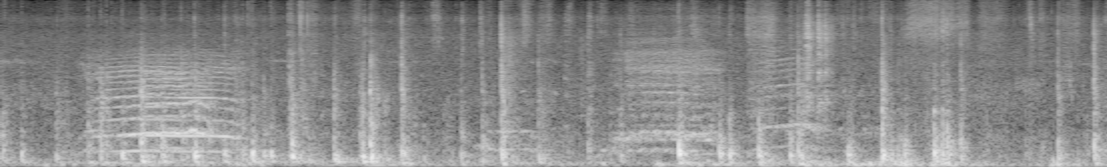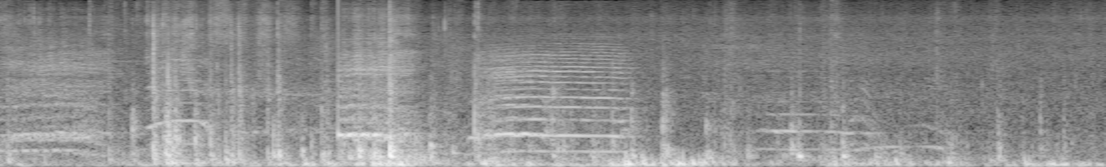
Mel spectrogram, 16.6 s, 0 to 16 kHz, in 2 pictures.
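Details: Young goats playing hard in a farm exercise yard, 30 April 2023. Repeated wavering bleats from more than one kid sound every two to three seconds, mixed with thuds, scuffles and clatter.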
